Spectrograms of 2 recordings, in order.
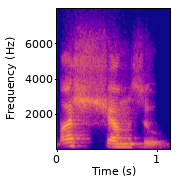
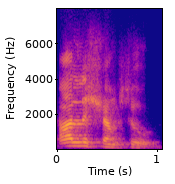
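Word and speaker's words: الشمس: The letter Lam is not pronounced. We don't pronounce Lam. After Alif, we pronounce the Sheen, Ash-Shamsu. The correct pronunciation is Ash-Shamsu, not Al-Shamsu. We cannot pronounce it Ash-Shamsu.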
